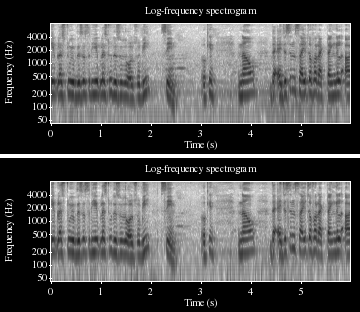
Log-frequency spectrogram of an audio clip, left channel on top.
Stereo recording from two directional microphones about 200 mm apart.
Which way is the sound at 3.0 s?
35° right (ahead or behind).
